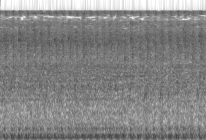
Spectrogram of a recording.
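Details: Carburetor Honda Vario scooter after the double-starter wiring change, running a Repo CDI: smooth settled idle, even low putter, no misses or clatter; idling properly.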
